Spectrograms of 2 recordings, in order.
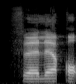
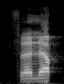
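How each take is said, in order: The two takes are said the same way.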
